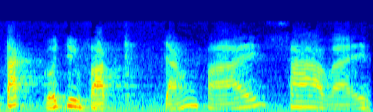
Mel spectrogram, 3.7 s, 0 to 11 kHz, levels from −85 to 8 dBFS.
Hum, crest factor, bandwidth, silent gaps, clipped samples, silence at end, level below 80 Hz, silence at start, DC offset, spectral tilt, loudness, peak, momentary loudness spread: none; 18 dB; 5.8 kHz; none; under 0.1%; 0 s; -48 dBFS; 0 s; 0.2%; -12 dB/octave; -26 LUFS; -6 dBFS; 12 LU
